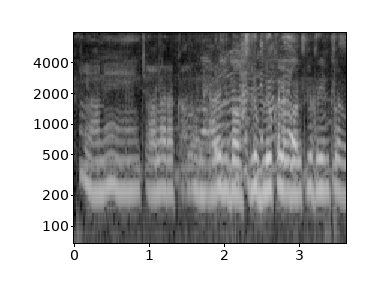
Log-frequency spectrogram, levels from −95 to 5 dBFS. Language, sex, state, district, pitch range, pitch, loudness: Telugu, female, Telangana, Karimnagar, 220-235 Hz, 225 Hz, -25 LUFS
